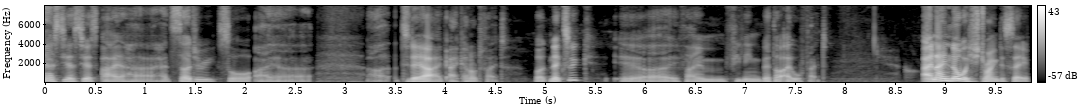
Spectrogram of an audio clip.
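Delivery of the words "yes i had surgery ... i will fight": mock soft-spoken man voice, slower. Retelling a man calling off their fight after surgery, imitating Kaoru-san, soft-spoken. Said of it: "he's a very kind, soft-spoken man".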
